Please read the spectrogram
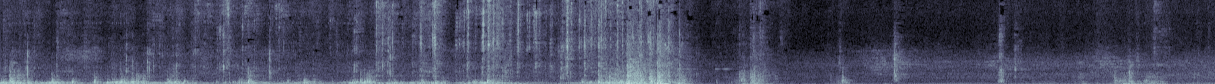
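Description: Mechanical rattling and clattering over a steady low hum for about seven seconds, then much quieter, with a few scattered knocks.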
